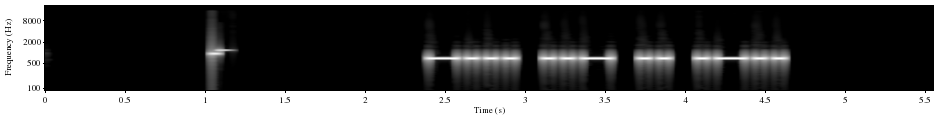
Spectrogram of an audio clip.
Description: Morse code, heard as a keyed tone, about 20 wpm, 700 Hz. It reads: BUIL
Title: Build A Word - 4 Letters At A Time - 8-Letter Words - 20wpm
